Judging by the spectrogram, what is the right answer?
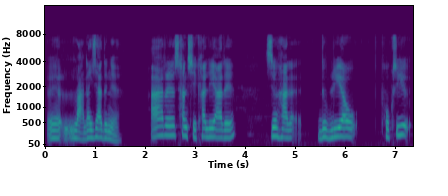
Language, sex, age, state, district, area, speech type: Bodo, female, 45-60, Assam, Baksa, rural, spontaneous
